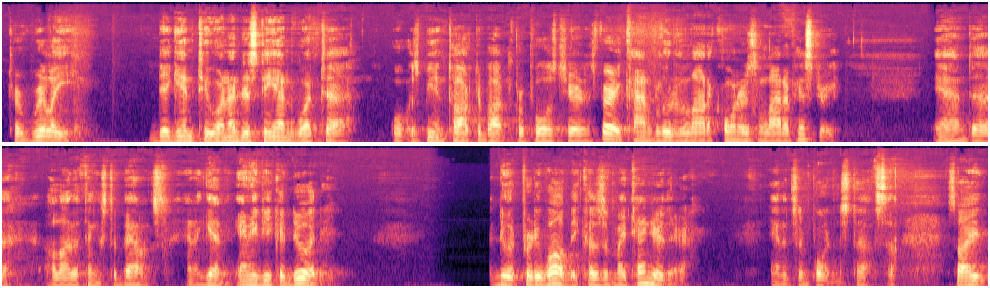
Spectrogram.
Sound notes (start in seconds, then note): none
